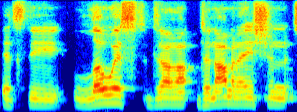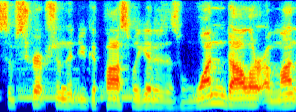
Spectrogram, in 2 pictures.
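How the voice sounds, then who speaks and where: The man talks with an American accent. The pitch of his voice varies in an ordinary way. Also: quiet background. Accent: Texas accent, thicker when back home. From Texas. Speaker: podcast host. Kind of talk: casual podcast chat. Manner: halting, many fillers.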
